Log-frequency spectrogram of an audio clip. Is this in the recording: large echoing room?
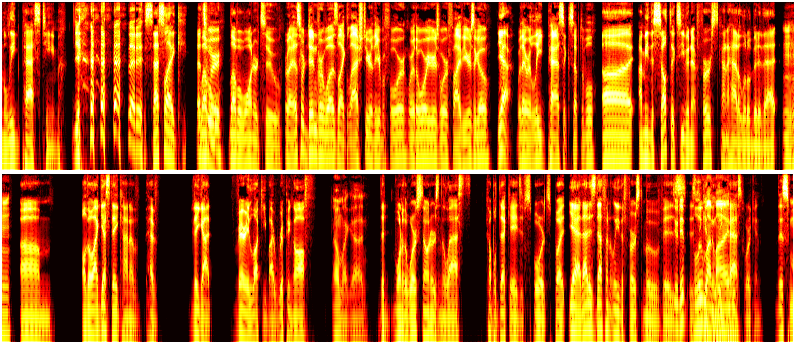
no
